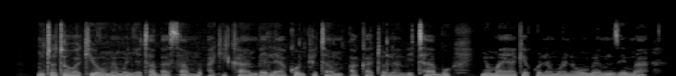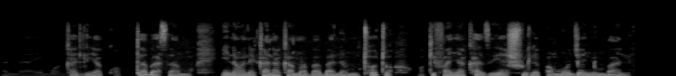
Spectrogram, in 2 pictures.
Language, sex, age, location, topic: Swahili, female, 25-35, Nairobi, education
